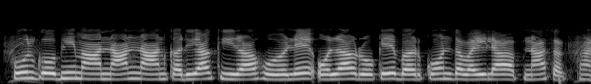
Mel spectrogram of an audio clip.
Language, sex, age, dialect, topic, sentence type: Chhattisgarhi, female, 25-30, Eastern, agriculture, question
